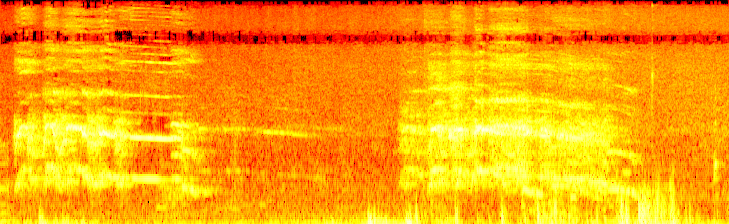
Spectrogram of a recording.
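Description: A rooster crows loudly nearby, then crows again after a short pause, with chickens clucking and scratching in the background on a farm in Laramaya.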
